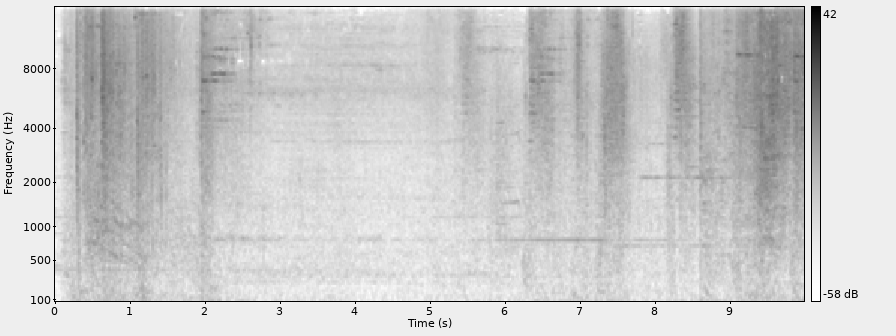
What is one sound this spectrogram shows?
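Magic spells whoosh and crackle in bursts during a fight in a video game.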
